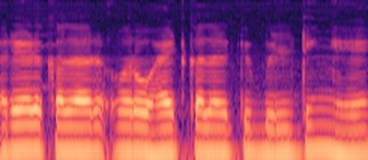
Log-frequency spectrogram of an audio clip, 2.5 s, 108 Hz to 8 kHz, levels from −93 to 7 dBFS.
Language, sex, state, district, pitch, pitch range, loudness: Hindi, male, Chhattisgarh, Sukma, 130 Hz, 130-135 Hz, -13 LUFS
